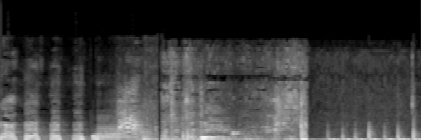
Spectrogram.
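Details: Cat giving a quick run of short, clipped meows in the first second, followed by laughter and noisy household sounds.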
